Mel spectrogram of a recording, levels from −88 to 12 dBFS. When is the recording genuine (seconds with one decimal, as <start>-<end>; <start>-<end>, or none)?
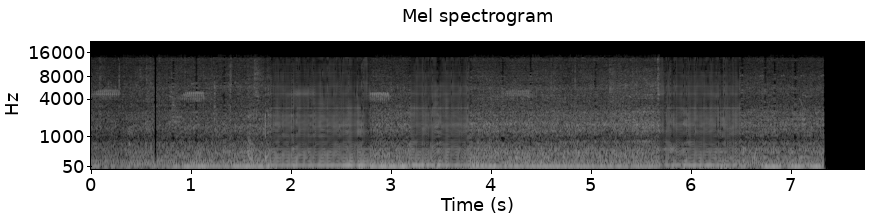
0.0-1.8; 2.8-3.2; 3.8-5.7; 6.5-7.7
